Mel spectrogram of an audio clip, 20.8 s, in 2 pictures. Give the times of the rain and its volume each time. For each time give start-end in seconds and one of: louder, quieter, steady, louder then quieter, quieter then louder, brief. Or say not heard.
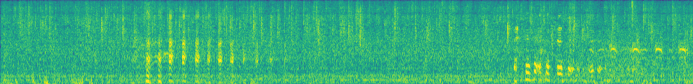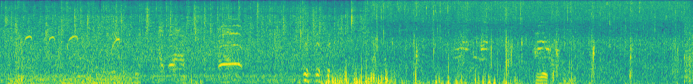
0.0-20.7 steady.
